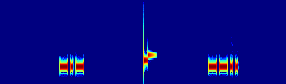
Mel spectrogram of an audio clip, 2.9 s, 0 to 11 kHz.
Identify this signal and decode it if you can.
Morse code, heard as a keyed tone, about 46 wpm, 700 Hz. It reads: K Z
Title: Single Letter-Number Alt - Rapid-Fire 45wpm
